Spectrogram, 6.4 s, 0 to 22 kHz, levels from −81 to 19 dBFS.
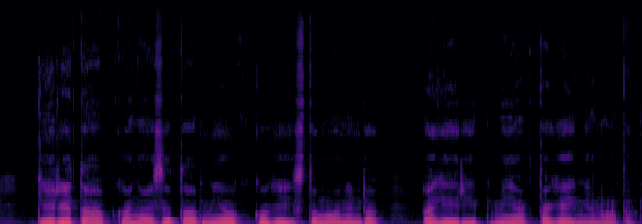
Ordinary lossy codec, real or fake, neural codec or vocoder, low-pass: none; fake; vocoder, 44.1 kHz, 128 mel bands every 512 samples, BigVGAN v2; none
